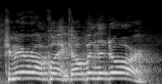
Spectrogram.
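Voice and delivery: loud, urgent calling. Real, not acted. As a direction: shout it through the door. Calling friend in the shower.

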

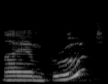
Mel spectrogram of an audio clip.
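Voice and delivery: questioning Groot, rising sharply on the last word; Groot impression. Shown as a demonstration. Assistant doing another requested impression, questioning Groot voice. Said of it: "Do another impression".

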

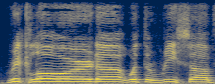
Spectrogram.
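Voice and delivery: excited shoutout. Real, not acted.

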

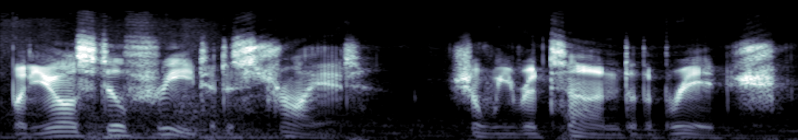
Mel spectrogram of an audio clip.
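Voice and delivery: lightly voiced ominous stranger; slow, measured and cold; slow stranger's voice. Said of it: "said the stranger's voice slowly".

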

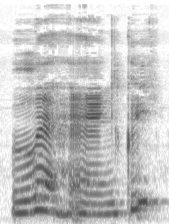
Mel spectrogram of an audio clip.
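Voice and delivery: very slow "Легенький"; slow drill word; drawn-out check word. Shown as a demonstration. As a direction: stretch "Легенький" out slowly. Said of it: "Перевіряємо".

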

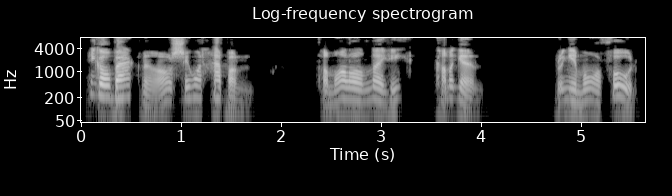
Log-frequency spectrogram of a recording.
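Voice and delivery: a friendly foreign guide making promises in a high voice; Chinese helper. A narrator's reading. Helper speaks pidgin English.

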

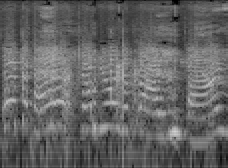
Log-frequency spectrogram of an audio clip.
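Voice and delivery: loud indignant protest; exasperated outburst. Real, not acted. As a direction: yell it in disbelief. Outraged at losing fight.

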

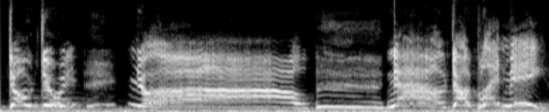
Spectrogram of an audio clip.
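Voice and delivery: high, slow hammed-up wailing plea; begging not to be blended, hammed-up; mock panicked cry. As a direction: cry out in fake terror, drawn out. Character pleading in game.

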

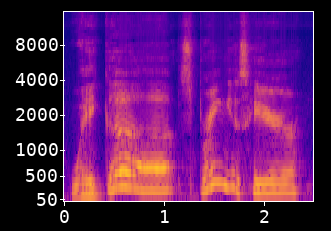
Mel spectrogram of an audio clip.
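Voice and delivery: high, loud wake-up call; cheerful high call; calling in chorus. A narrator's reading. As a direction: sing it out like a chorus of froglets. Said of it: "called the froglets in choirs".

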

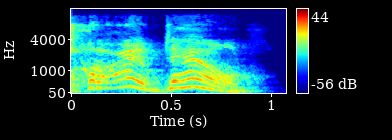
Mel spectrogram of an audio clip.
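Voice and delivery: rally them to your side; mock rallying cry of total agreement; aggressively agreeing. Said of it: "it's aggressively agreeing with them".

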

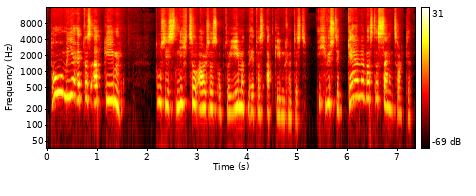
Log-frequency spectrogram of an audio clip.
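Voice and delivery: put-on high, scornful old woman voice; suspicious old woman. Old woman doubting what the poor tramp could give, high and scornful. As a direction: sneer at the tramp as a curious old crone, high.

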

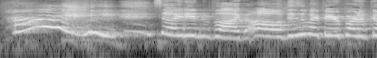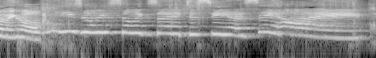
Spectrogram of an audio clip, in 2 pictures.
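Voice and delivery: excited pet voice. Real, not acted. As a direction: gush over the happy dog. Greeting excited pet at home.

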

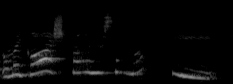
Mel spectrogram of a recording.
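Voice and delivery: high, stretched-out gushing; impressed, sing-song high exclaiming; gushing amazement. Acted. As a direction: gush it in a high voice. Parents gushing to Bella.

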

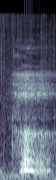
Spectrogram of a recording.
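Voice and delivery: sharp high intake of breath; surprised gasp. Real, not acted. Sudden discovery.

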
